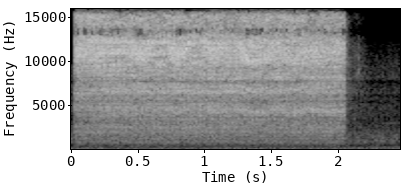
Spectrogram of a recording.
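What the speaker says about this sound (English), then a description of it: "Give it a healthy little spray." A steady, close hiss of aerosol cleaner spray runs continuously for about two seconds, then cuts off abruptly, leaving faint low background rumble, while cleaning a part from a 2008 Range Rover Supercharged.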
